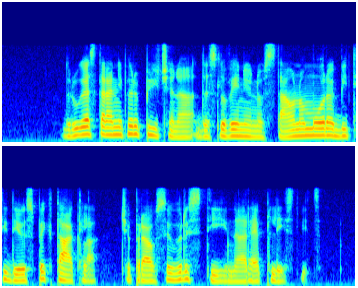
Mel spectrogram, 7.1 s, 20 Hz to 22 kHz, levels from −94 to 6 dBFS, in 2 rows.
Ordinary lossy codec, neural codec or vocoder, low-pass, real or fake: none; none; 7.2 kHz; real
